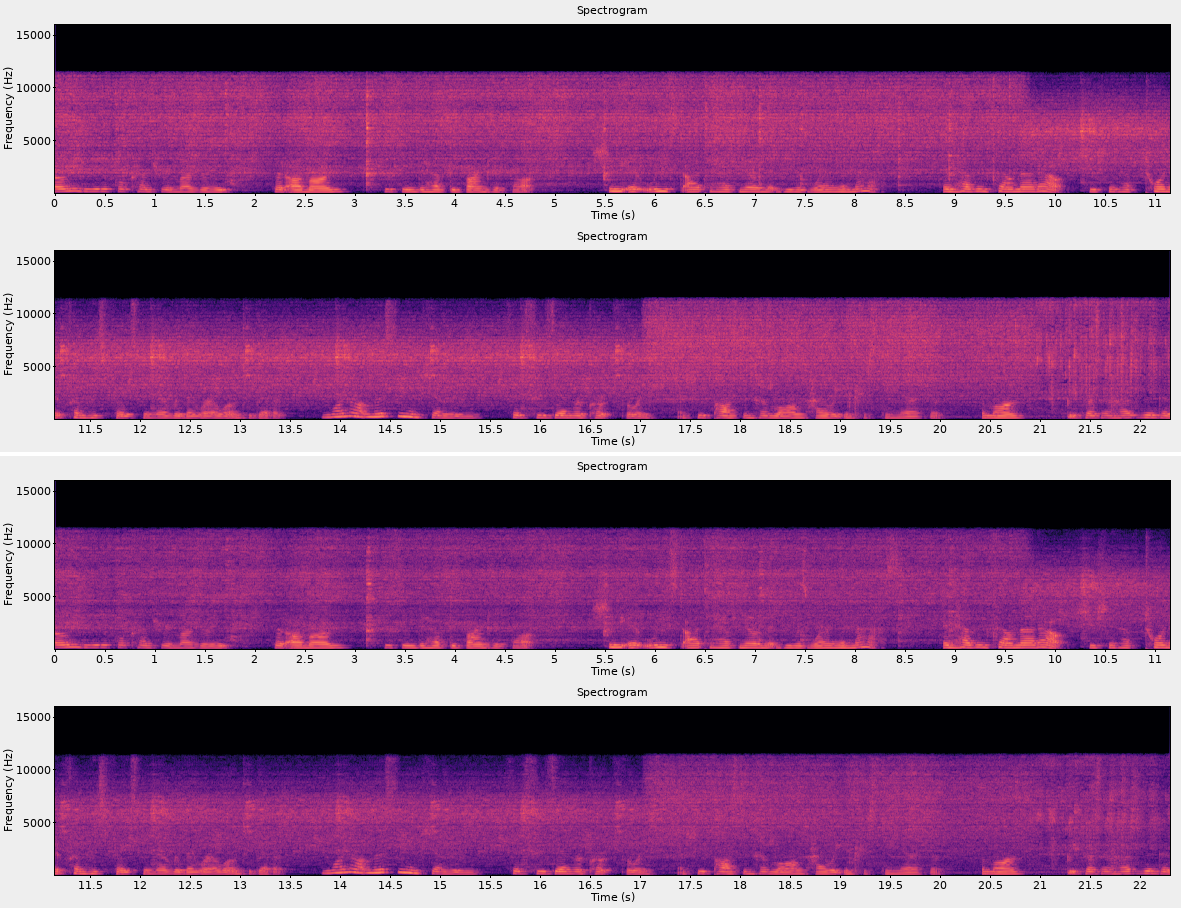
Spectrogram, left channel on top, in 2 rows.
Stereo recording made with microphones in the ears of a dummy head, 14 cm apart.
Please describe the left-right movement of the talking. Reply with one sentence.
You can hear the talking move from left to right and back again.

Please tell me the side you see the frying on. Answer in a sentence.
In this clip you hear the frying on the left.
